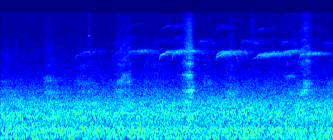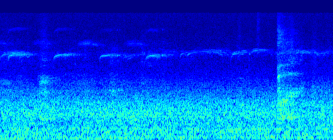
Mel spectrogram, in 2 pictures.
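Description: A small bird chirping: a quick run of short, high, arched notes repeating over steady outdoor background noise, with two brief sharp clicks.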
